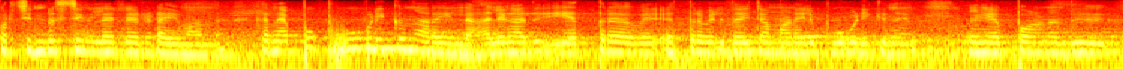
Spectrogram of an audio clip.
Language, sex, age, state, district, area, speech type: Malayalam, female, 18-30, Kerala, Kasaragod, rural, spontaneous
